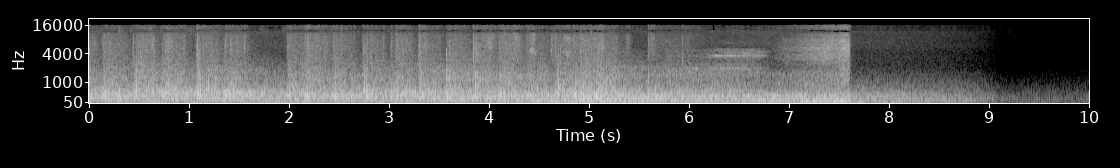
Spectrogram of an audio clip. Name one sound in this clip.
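A low rumbling drone echoes in a large cavern and fades.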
